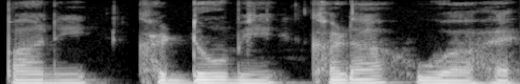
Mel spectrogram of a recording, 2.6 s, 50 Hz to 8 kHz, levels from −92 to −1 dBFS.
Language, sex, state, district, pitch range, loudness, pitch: Hindi, male, Himachal Pradesh, Shimla, 100-105 Hz, -17 LUFS, 105 Hz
